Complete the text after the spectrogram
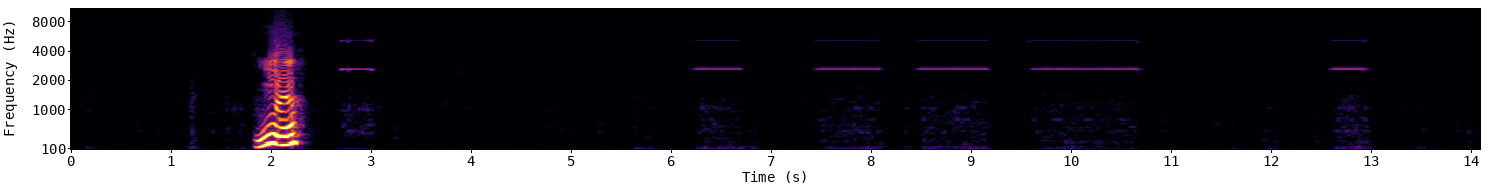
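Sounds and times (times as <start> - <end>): multimeter continuity beeps: 2.7 - 3.1, 6.2 - 6.8, 7.4 - 10.8, 12.6 - 13.1.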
